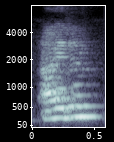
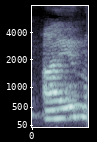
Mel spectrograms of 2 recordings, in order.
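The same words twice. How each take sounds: First: आयरन as aa-i-run; sounded R. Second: आयरन as aa-yun; silent R. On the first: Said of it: "आयरन नहीं". (आयरन में र साफ़) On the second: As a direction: drop the R from आयरन. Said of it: "आयरन होता". (आयरन को आयन बोलें) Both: Shown as a demonstration.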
